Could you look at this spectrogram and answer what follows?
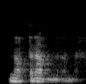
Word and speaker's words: Nattravnen: Nattravnen.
